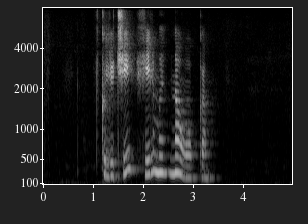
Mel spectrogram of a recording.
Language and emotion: Russian, neutral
